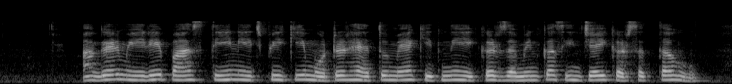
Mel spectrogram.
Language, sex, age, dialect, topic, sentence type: Hindi, female, 31-35, Marwari Dhudhari, agriculture, question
